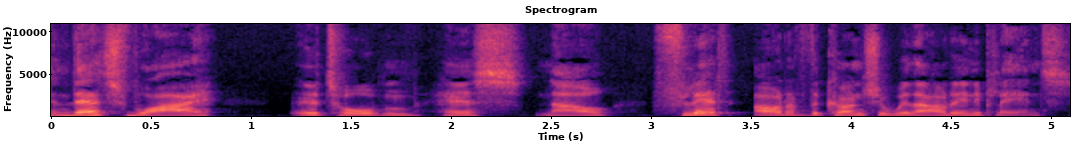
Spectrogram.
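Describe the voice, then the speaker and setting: Speaking with a non-native accent, a man moves at a very slow pace. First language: Danish. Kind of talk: casual talk to camera.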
